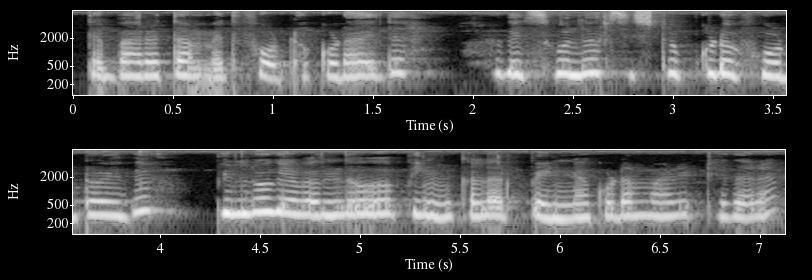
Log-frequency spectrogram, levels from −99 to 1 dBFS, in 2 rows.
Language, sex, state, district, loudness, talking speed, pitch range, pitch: Kannada, male, Karnataka, Mysore, -16 LUFS, 145 wpm, 295-345 Hz, 315 Hz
